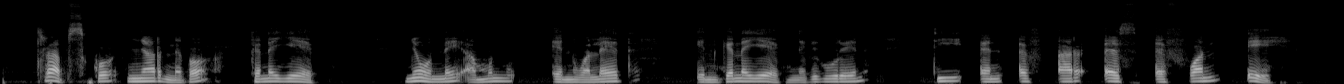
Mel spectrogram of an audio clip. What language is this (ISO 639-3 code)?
kln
